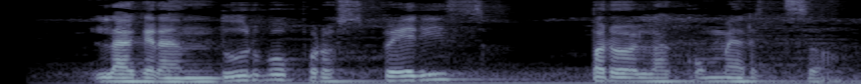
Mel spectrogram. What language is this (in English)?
Esperanto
